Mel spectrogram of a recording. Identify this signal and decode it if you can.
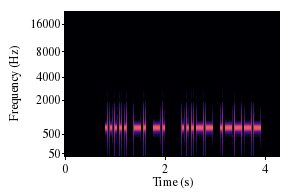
Morse code, heard as a keyed tone, about 25 wpm, 700 Hz. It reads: 5NN 31
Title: CQ WW DX Contest Exchange - 25wpm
